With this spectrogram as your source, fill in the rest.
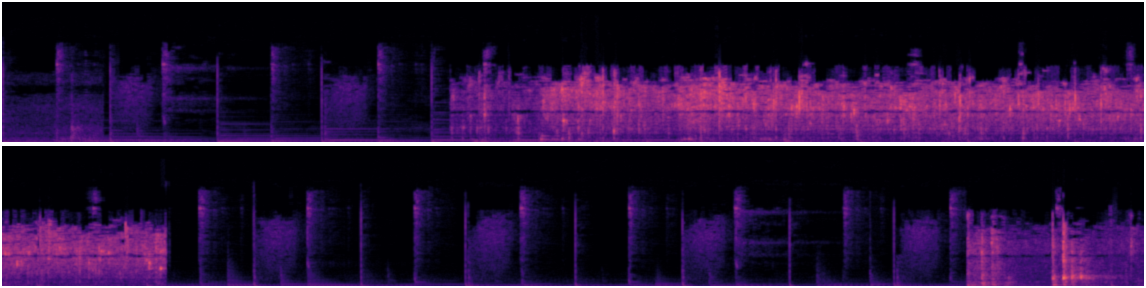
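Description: Onions and sauce fry in a pan, a steady close sizzle with clinks of utensils stirring, and music playing underneath throughout.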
